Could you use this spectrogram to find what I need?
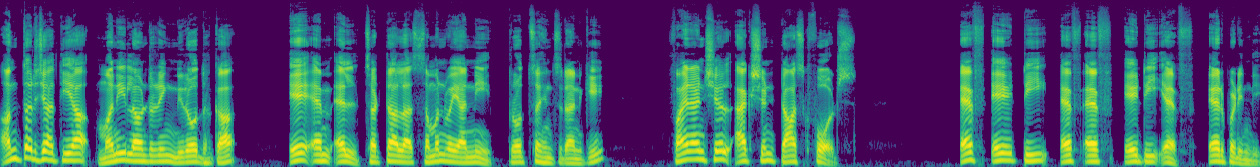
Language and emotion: Telugu, neutral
